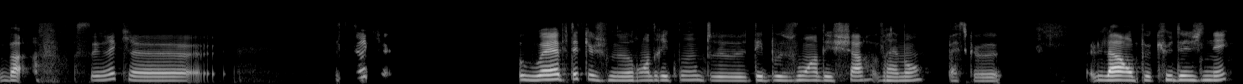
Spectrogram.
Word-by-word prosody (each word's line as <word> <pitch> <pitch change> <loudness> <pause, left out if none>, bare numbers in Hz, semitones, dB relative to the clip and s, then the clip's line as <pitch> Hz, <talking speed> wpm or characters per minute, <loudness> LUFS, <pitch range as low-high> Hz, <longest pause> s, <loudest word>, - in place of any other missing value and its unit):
bah, 185 +1 -1 0.4
c'est 195 - -10
vrai 225 +6 -3
que 180 -4 -1 1.4
c'est - - -21 0.2
vrai 335 +3 -2
que 470 0 -19 1.3
Ouais, 210 +2 +6
peut-être 240 +2 -3
que 225 -3 -2
je 195 0 -7
me 185 -1 -2
rendrais 190 +1 -3
compte, 205 0 -9
heu, 175 -1 -4
des 190 -1 0
besoins 190 +1 -3
des 185 -1 -2
chats 190 +2 -1
vraiment, 185 +3 -4 0.2
parce 170 - -11
que 160 0 -8 0.9
là, 200 0 +9
on 190 - +5
peut 190 0 -5
que 195 - -7
deviner 200 +2 0
195 Hz, 130 wpm, -24 LUFS, 180-205 Hz, 1.4 s, là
